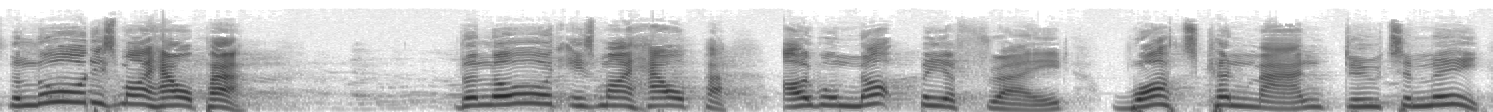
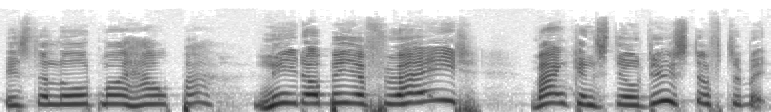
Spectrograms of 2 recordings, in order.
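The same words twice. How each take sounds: First: Loud, high, emphatic proclamation; rousing, forceful statement of faith; more confidence. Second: Loud, high-pitched querying; exaggerated doubt, pitched right up; mock doubtful questioning. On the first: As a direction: declare it boldly for all to repeat. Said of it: "say it with a bit more confidence". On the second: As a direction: question it as if unconvinced. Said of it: "When we say it with confidence, rather, is". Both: Shown as a demonstration.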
